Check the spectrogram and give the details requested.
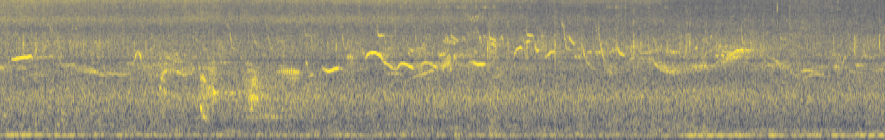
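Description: Birds singing in short wavering, warbling phrases over a steady low hum.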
